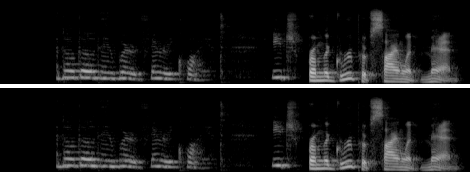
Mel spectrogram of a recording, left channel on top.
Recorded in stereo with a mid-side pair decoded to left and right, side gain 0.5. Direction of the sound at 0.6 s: 5° right.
